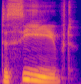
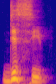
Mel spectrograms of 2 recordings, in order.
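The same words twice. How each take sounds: First: The stress is on the second syllable. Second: The stress is on the first syllable. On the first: The speaker calls it right. "second is natural" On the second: The speaker calls it wrong. "first I'll emphasize the first syllable"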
